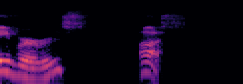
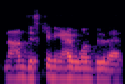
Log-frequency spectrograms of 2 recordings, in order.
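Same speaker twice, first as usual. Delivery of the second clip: ordinary delivery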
